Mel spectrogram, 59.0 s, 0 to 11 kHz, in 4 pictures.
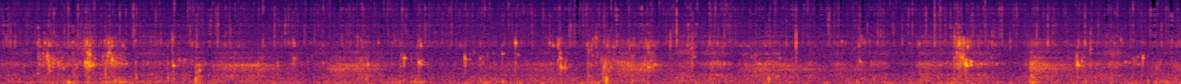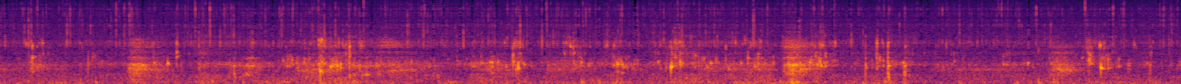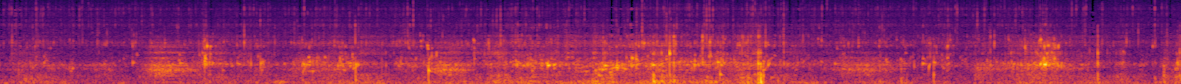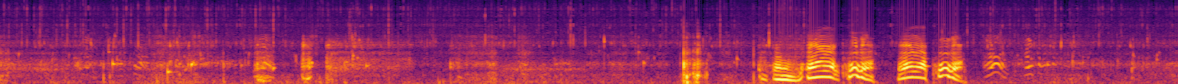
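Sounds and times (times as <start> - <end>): water gurgling underwater: 0.0 - 59.0
underwater knocks and clicks: 31.5 - 56.4.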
